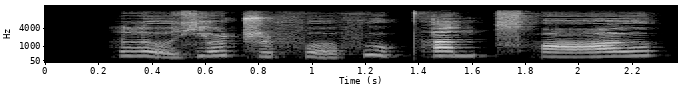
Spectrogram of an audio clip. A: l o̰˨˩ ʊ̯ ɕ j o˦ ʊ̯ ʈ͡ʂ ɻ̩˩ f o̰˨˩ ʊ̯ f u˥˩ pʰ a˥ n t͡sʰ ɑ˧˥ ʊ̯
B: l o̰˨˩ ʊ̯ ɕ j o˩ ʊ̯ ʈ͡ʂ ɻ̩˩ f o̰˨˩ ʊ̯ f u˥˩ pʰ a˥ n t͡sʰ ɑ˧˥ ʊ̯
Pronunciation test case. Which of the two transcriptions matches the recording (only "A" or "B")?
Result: A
